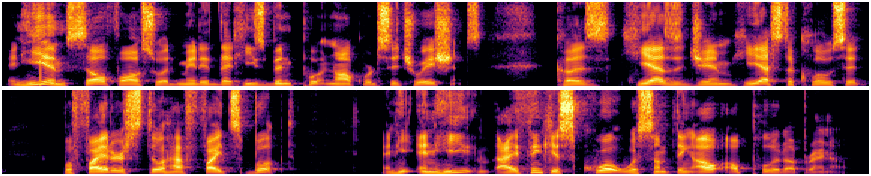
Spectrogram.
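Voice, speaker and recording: This man hosts a live question-and-answer session from his apartment near a hospital, chatting loosely with viewers and constantly restarting and using fillers. He speaks briskly in a mid-range voice with lively intonation and a darkish tone, recorded dry at studio quality.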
